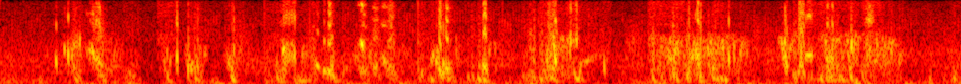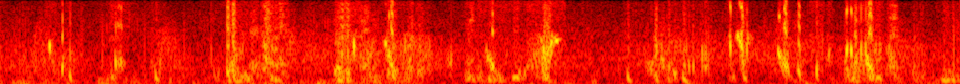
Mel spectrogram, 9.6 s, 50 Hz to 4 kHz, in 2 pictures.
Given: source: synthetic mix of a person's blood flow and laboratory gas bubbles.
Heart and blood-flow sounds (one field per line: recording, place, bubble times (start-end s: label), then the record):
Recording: Doppler ultrasound of blood flow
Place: subclavian vein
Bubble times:
0.25-0.70 s: bubbles
0.79-1.04 s: bubbles
1.11-1.22 s: bubbles
1.32-2.01 s: bubbles
2.08-2.52 s: bubbles
2.59-3.06 s: bubbles
3.24-3.75 s: bubbles
3.88-4.54 s: bubbles
4.74-4.83 s: bubbles
5.02-5.21 s: bubbles
5.34-5.45 s: bubbles
5.55-5.65 s: bubbles
5.86-6.29 s: bubbles
6.33-6.98 s: bubbles
7.03-7.09 s: bubbles
7.12-7.63 s: bubbles
7.92-8.38 s: bubbles
8.43-8.58 s: bubbles
8.65-8.98 s: bubbles
9.03-9.45 s: bubbles
9.48-9.61 s: bubbles
From the record:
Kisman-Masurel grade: 343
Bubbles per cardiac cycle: rolling drumbeat, 9 or more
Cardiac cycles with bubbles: 100%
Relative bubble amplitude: loud (0.450 to 0.775)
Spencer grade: 3 (all of the cardiac periods contain showers or single bubble signals, but not dominating or overriding the cardiac motion signals)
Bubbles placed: anywhere in the cardiac cycle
